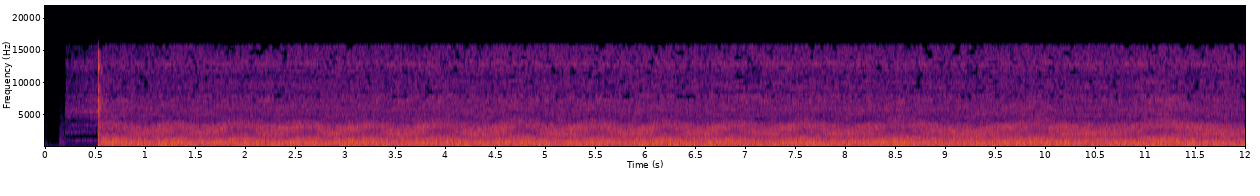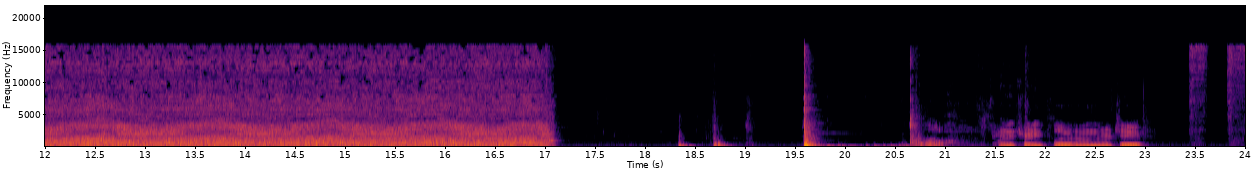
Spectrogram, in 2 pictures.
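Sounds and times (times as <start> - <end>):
gas torch flame hissing: 0.2 - 17.2, 23.4 - 24.0.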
